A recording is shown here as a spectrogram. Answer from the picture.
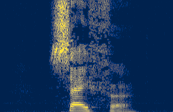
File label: "cijfer", Dutch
